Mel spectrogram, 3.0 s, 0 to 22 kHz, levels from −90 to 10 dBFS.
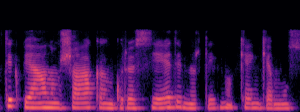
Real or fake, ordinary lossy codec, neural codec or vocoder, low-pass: real; AAC, 64 kbps; none; 7.2 kHz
